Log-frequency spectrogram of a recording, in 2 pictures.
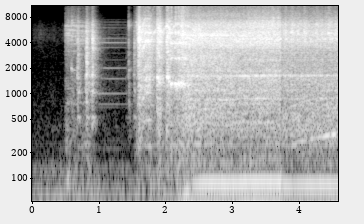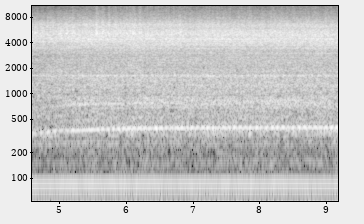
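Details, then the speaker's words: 2019 Ford Fusion 2.0L EcoBoost after alternator replacement: short crank, clean catch, steady even idle, faint belt tone from coolant on belt briefly then levels; alternator charging, no dashboard warnings, normal. "Alternator's charging good. No problems on the dashboard. All good."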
